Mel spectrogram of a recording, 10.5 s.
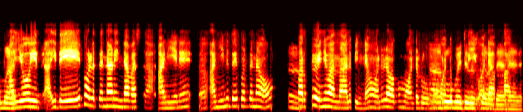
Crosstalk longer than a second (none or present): none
